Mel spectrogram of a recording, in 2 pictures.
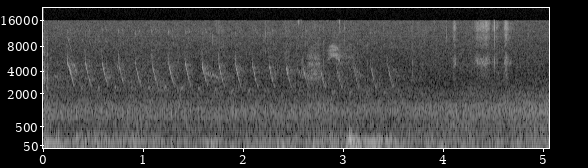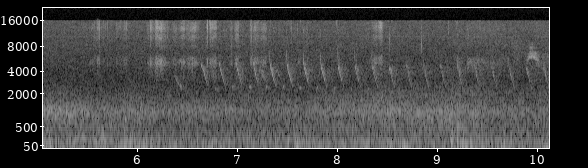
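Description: Quiet outdoor background with a bird giving two runs of rapid, short high chirps, and a single dull thump about three seconds in.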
